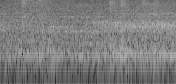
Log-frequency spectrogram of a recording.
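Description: A train in the visual novel UsoNatsu, a constant low rumble of rolling rail carriage with a faint metallic whine above it, steady and close, with nobody speaking.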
